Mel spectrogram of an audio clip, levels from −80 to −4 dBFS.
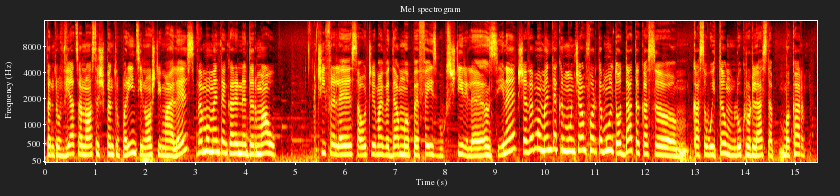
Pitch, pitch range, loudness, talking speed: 230 Hz, 215-270 Hz, -10 LUFS, 160 wpm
